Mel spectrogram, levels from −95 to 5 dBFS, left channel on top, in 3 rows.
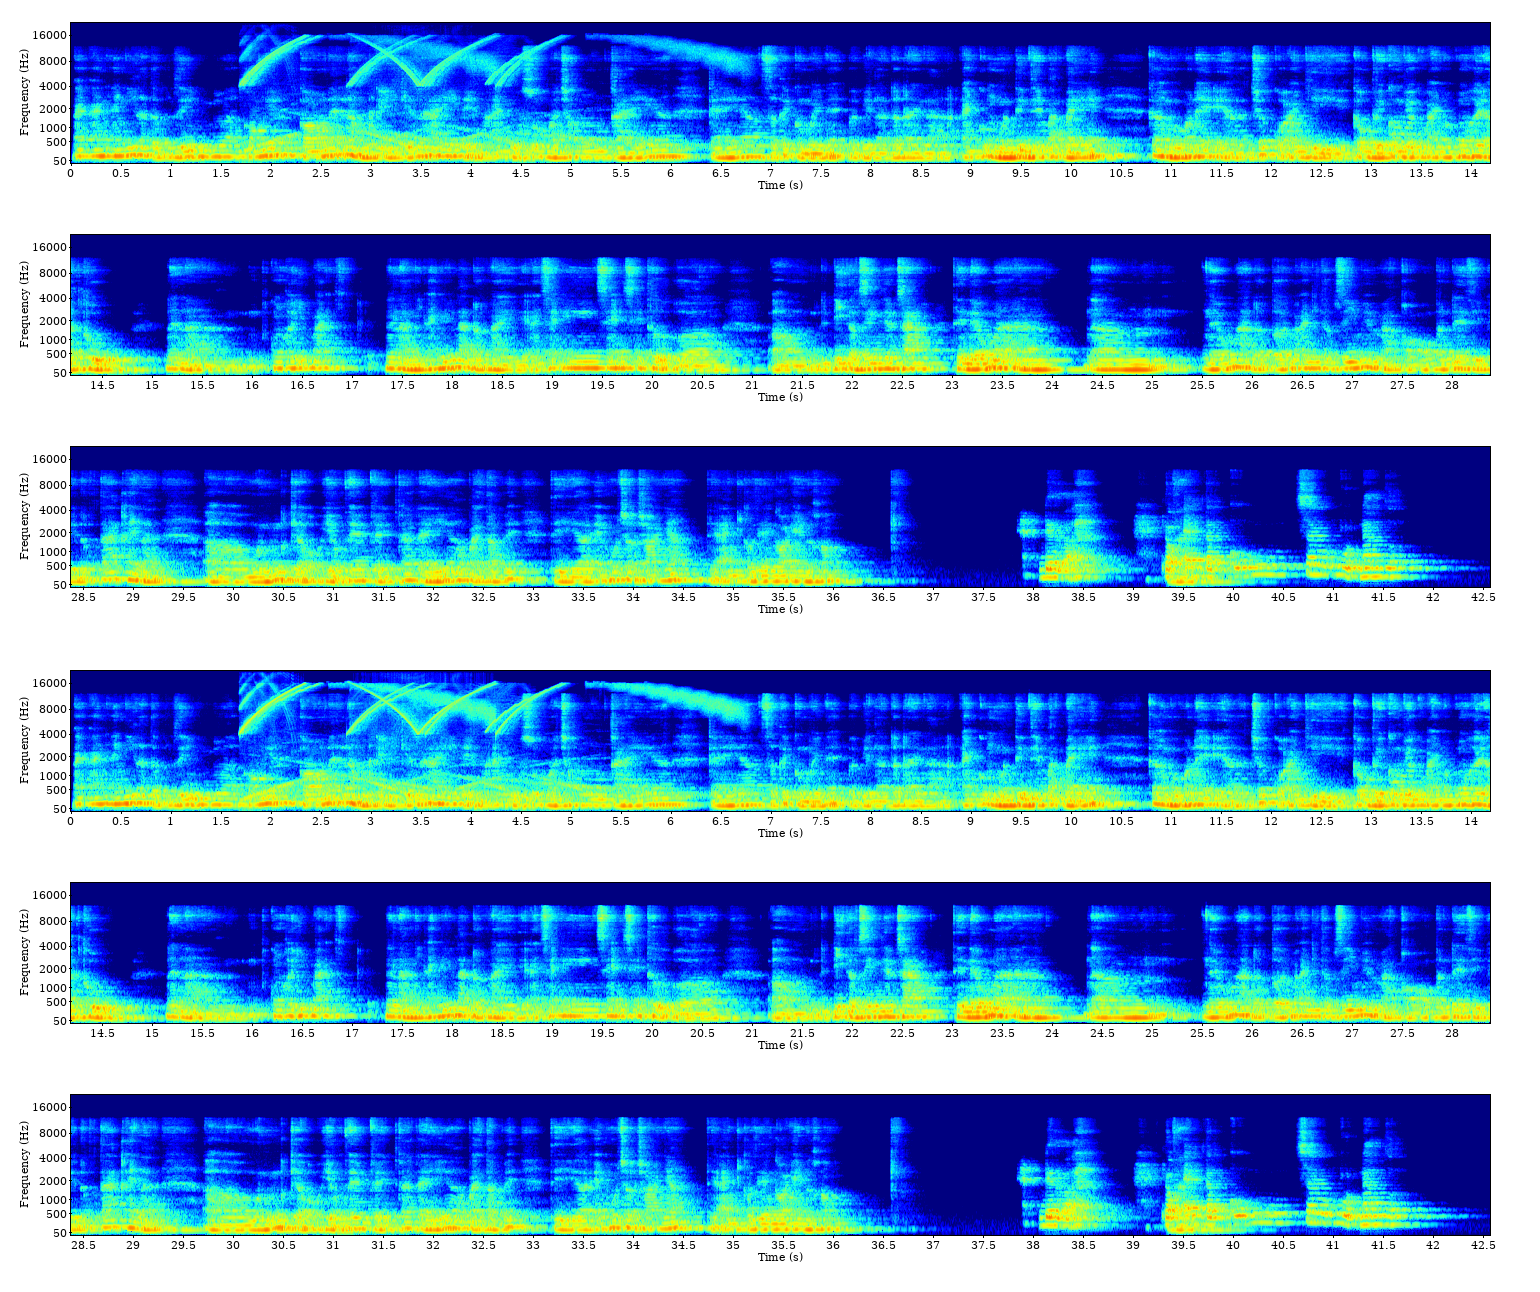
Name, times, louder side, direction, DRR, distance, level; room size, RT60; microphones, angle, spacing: voice 1, 0.0-14.7 15.1-16.8 17.3-24.0 24.3-36.1 39.4-39.6, left 1 dB, 15° right, -4 dB, 3.9 m, -26 dB
sound 1, 1.7-6.8, right 6 dB, 40° right, 1.1 m, -36 dB
voice 2, 37.8-38.6 39.0-41.6, right 1 dB, ahead, -5 dB, 2.1 m, -29 dB
20.0 x 8.6 x 2.6 m, 0.90 s
head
